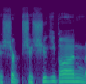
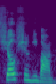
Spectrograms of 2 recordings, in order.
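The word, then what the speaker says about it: shou sugi ban: You had it almost correct. It's Shoshugiban. Okay.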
